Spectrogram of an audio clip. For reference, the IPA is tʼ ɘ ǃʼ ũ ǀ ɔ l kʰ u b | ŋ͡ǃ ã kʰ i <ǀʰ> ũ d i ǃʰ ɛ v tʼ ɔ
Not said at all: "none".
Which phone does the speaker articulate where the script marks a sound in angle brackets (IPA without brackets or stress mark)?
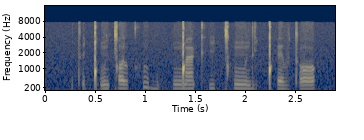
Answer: ǀʰ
